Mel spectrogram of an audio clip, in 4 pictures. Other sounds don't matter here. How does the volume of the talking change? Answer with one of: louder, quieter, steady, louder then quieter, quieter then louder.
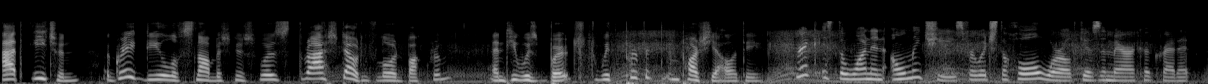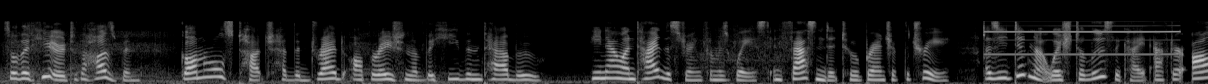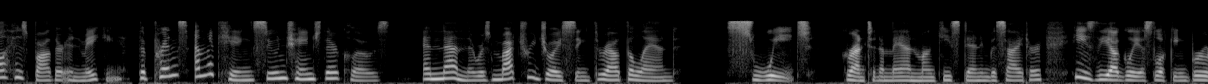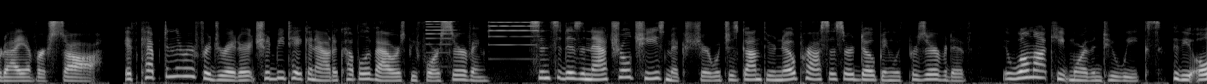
steady.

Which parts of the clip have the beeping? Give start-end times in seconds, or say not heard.
5.8-7.0, 21.9-23.9, 40.5-41.7.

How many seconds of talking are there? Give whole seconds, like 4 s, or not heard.
48 s.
